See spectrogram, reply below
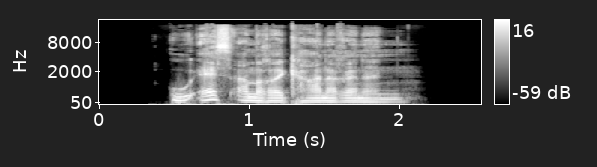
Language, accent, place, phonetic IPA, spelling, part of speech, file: German, Germany, Berlin, [uːˈʔɛsʔameʁiˌkaːnəʁɪnən], US-Amerikanerinnen, noun, De-US-Amerikanerinnen.ogg
- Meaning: plural of US-Amerikanerin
